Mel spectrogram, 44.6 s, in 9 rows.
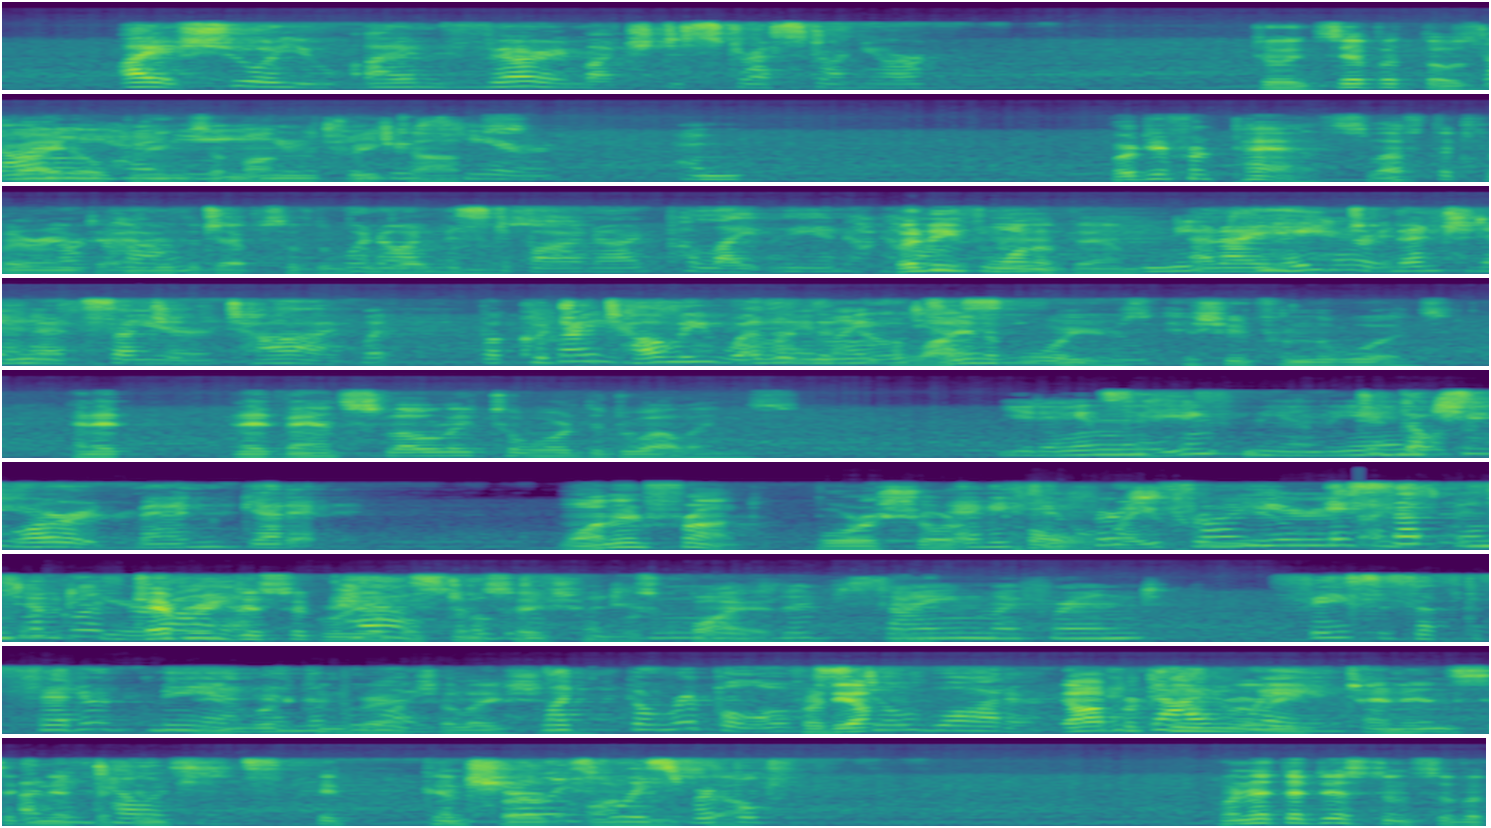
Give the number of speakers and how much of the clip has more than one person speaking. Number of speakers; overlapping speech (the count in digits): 3, about 51%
